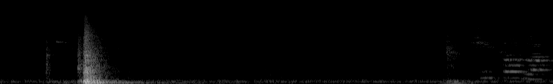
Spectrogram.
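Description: A door is shut firmly on a pet dog, giving one sharp close near at hand, followed by quiet room tone and a few soft bumps, with a faint voice at the end.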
